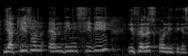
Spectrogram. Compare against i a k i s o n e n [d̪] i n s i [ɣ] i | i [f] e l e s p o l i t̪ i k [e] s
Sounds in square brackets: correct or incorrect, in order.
correct, incorrect, correct, correct

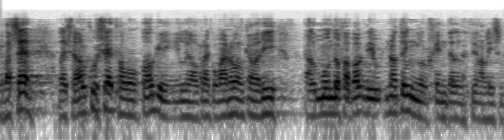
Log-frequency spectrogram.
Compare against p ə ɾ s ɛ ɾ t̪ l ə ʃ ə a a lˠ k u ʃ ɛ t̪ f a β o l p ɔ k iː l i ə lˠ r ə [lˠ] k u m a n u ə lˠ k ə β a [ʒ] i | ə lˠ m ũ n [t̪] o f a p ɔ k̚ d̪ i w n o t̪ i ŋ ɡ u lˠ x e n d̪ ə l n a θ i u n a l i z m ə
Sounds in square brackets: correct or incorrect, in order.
incorrect, incorrect, incorrect

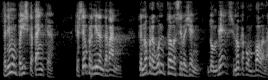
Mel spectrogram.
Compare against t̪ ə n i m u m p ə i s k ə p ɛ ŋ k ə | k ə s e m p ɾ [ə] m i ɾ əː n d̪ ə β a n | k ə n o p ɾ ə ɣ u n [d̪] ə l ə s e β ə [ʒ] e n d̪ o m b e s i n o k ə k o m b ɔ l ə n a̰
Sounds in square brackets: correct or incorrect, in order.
correct, incorrect, correct

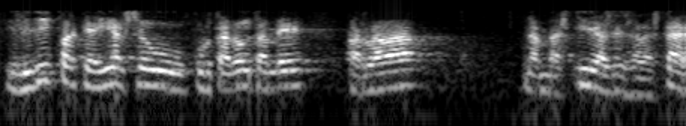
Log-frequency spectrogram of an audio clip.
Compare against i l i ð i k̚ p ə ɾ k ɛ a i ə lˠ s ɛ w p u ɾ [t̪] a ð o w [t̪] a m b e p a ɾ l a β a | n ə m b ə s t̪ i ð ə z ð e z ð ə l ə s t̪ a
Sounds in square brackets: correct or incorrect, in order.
correct, correct

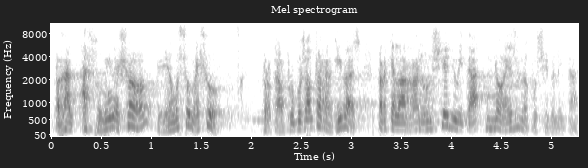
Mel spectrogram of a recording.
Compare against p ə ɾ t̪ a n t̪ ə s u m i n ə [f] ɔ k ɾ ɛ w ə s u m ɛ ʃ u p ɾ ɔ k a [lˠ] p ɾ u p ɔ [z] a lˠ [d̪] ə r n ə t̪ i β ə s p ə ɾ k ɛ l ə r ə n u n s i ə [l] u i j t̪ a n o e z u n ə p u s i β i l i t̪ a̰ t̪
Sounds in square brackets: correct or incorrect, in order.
incorrect, correct, correct, incorrect, incorrect

